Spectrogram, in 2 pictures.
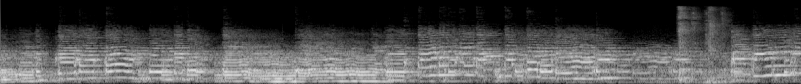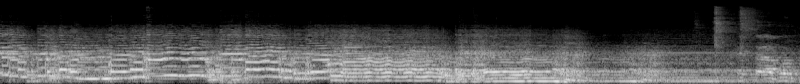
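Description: Stratocaster electric guitar played through a chain of analogue effects pedals all switched on at once, giving a sustained, processed melodic lead over chords. A short burst of noise comes about seven seconds in.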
